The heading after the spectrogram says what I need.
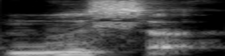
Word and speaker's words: Mose: at the fact that this word Mose, which we're pronouncing as Mose, but it is not a Spanish word and wasn't actually even pronounced like that. If you look at a ton of the records of the time, even maps of the time, it's very clearly labeled Fort Musa.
